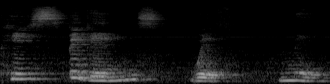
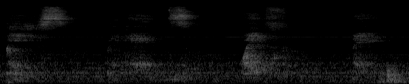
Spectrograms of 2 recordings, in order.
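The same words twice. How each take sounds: First: It is said in a normal speaking voice. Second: It is said in a whisper.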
